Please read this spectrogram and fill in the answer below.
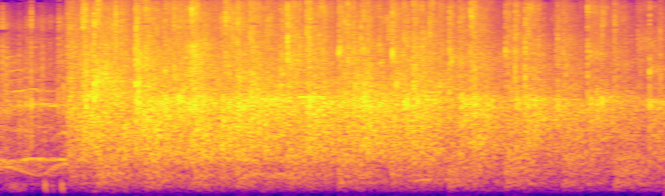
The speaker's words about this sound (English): Well, good morning. Thank you for the cheering section in the back. I appreciate it.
